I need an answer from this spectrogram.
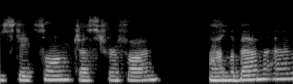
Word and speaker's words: Alabama: So, if we're going to show the accented syllable in Alabama, Alabama, we can have them practice stretching out that accented syllable. Alabama. Where do you hear the schwa? I hear the schwa at the end of Alabama.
